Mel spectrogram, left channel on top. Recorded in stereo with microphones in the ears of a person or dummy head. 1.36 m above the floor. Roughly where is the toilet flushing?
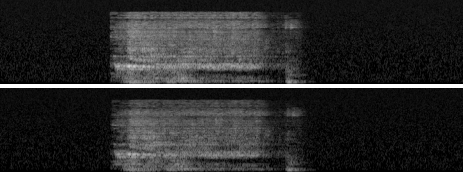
Left.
